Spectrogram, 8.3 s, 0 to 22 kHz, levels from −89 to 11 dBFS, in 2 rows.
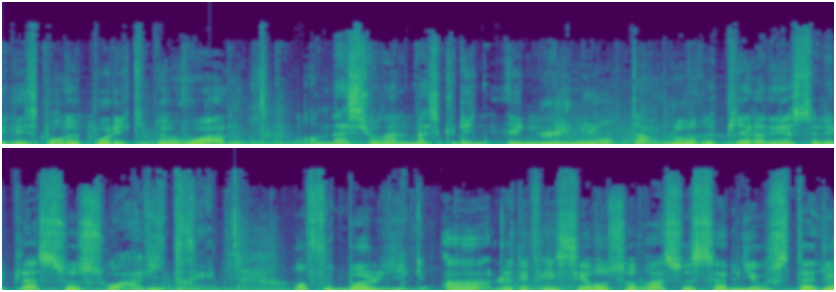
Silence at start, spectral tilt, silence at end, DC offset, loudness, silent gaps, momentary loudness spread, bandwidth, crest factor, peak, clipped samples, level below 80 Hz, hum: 0 s; -4.5 dB/octave; 0 s; under 0.1%; -14 LUFS; none; 5 LU; 19.5 kHz; 14 dB; 0 dBFS; under 0.1%; -28 dBFS; none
